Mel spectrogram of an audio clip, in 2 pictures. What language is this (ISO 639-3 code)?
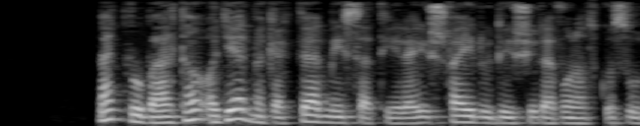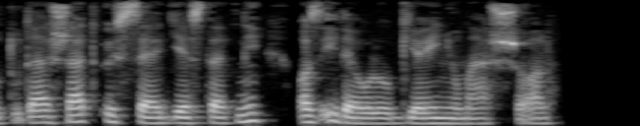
hun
